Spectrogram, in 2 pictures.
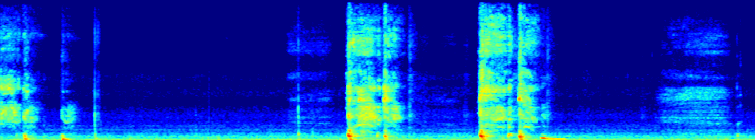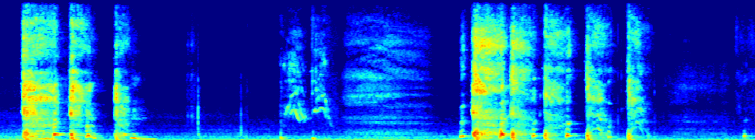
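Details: Adult with a cough still lingering: repeated harsh cough bursts in clusters, with quiet breaths between.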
